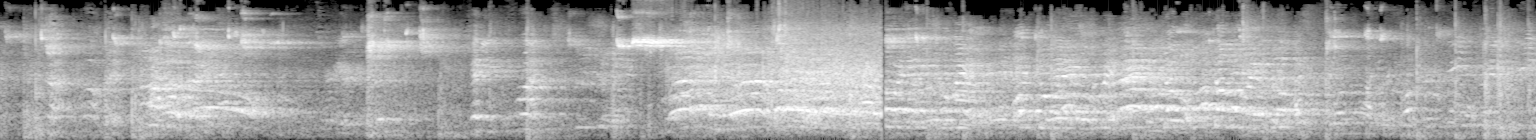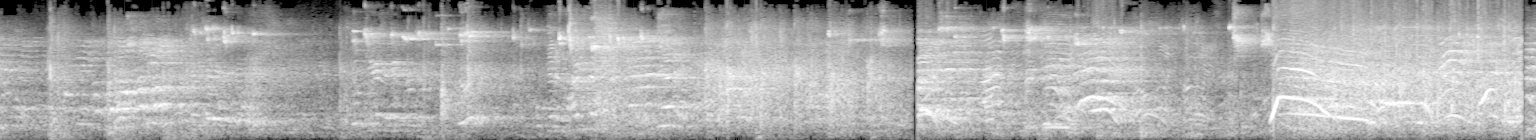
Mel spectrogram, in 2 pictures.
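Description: Basketball game in a gymnasium: the ball bouncing on the hardwood court among shouting players and spectators' voices, all echoing in the large hall.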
